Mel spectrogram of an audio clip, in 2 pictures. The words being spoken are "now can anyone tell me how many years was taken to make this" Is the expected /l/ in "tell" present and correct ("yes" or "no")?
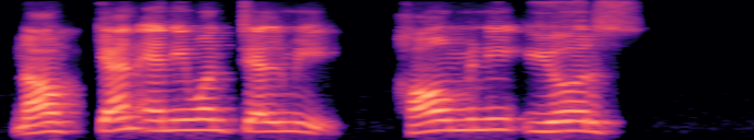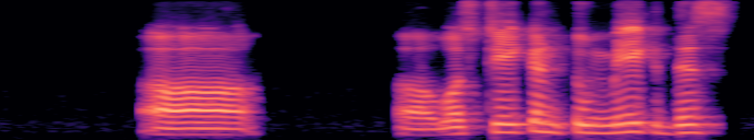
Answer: yes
